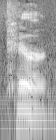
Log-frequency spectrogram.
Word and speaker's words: cairn: People would call it like Cairns. It's one syllable, isn't it? It's supposed to be one syllable, you know, Cairn.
